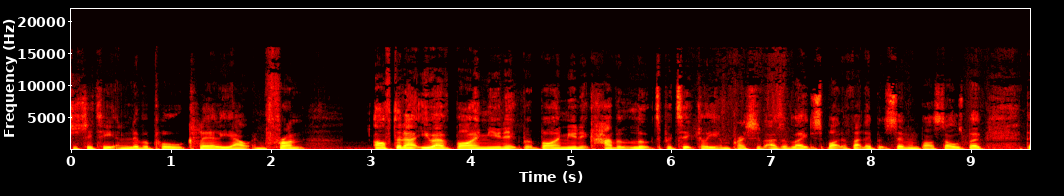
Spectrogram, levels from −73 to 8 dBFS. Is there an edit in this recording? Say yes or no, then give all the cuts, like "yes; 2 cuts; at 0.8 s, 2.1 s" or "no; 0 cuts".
no; 0 cuts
